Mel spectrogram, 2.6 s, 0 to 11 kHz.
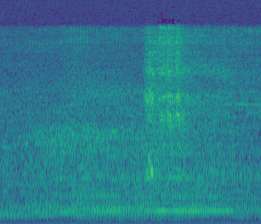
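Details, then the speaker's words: Yamaha Mio M3 scooter after replacing clearance parts, timing chain knocking only when tensioned: smooth even idle with one light throttle blip, no ticking or knocking; tok-tok noise gone, engine normal idle. "sini kayaknya halus nih Bro ya halus Oke Biasanya kalau timing muter memarkan bunyi ya tepat itu Ini udah nggak lagi udah normal kita gas bernorma bro"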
